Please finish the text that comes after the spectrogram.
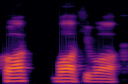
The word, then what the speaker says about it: Kwakwaka'wakw: Your tribe name is Kwakwaka'wakw.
